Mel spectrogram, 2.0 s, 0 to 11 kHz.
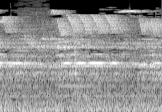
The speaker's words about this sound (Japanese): これ鳥の声、鳥の声も2種類入ってます。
